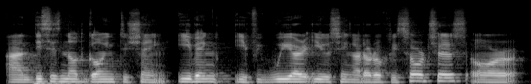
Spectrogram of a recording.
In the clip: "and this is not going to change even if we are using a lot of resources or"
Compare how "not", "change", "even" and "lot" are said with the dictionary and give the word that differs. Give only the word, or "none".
change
